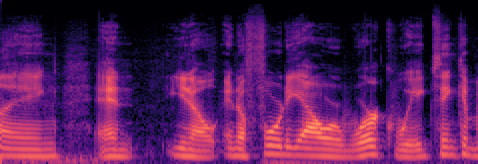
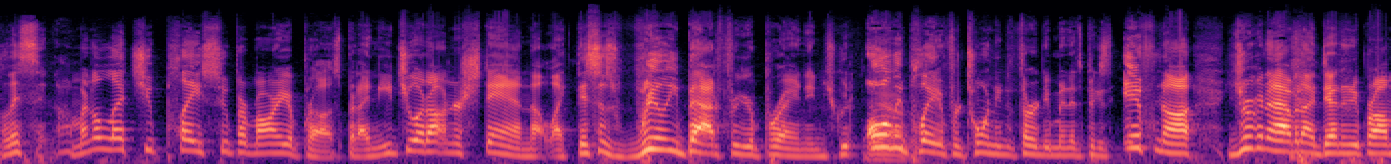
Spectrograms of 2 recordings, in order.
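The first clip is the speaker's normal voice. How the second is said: over-earnest, raised, preachy, odd parent lecturing voice; 5 semitones higher, 5 dB louder than usual. Acting out a parent lecturing a child about video games: imitating a weirdo parent. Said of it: "we also don't wanna be that weirdo parent".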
